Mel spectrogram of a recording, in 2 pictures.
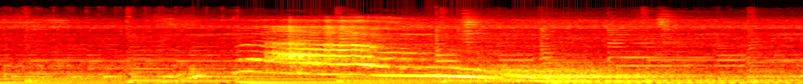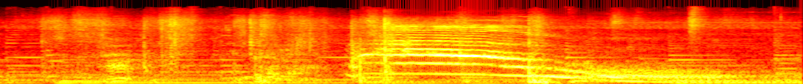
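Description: Ginger cat meowing twice, each a long call that falls in pitch, the second louder, begging to be fed. Background music plays underneath.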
